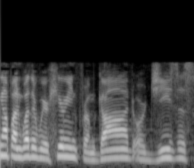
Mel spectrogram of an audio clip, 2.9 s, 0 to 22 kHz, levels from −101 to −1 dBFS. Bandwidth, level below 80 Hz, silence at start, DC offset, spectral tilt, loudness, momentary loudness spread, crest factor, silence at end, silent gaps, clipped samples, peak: 5.8 kHz; -74 dBFS; 0 s; under 0.1%; -9 dB/octave; -28 LUFS; 11 LU; 18 dB; 0.05 s; none; under 0.1%; -10 dBFS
